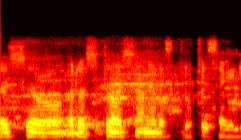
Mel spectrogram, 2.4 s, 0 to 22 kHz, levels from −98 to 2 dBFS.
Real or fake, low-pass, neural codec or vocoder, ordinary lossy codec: real; 7.2 kHz; none; Opus, 16 kbps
